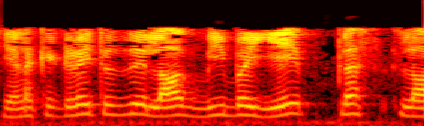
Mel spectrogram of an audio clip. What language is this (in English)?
Tamil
